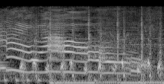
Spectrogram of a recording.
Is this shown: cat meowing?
yes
